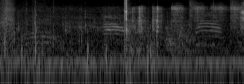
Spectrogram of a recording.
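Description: Cats in the video game Minecraft meowing repeatedly, several short mews scattered through, moderately loud over a steady background hum with occasional clicks.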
